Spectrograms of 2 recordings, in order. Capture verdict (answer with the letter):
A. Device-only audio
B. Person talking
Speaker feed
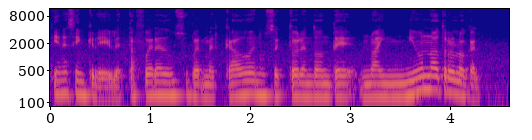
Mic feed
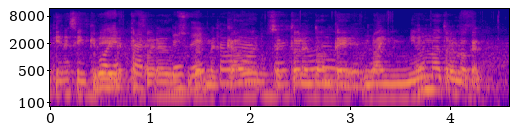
B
